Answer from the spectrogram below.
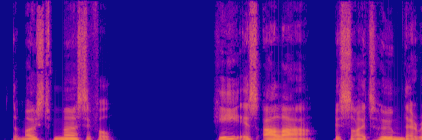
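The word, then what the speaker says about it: Allah (الله): It is pronounced Allah with a long vowel A.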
